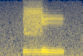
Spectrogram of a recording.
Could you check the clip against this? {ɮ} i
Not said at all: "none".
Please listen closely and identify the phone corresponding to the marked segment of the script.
ɮ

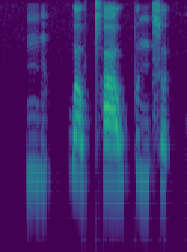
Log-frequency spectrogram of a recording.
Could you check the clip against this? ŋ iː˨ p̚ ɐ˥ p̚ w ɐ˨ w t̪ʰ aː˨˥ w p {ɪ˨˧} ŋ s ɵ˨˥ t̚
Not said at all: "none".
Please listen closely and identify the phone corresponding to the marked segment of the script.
ɪ˨˧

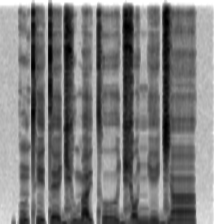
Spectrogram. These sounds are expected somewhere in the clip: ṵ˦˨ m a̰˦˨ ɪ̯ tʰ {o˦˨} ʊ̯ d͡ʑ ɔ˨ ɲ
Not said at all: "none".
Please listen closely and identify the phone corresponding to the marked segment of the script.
o˦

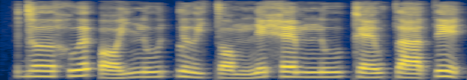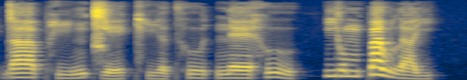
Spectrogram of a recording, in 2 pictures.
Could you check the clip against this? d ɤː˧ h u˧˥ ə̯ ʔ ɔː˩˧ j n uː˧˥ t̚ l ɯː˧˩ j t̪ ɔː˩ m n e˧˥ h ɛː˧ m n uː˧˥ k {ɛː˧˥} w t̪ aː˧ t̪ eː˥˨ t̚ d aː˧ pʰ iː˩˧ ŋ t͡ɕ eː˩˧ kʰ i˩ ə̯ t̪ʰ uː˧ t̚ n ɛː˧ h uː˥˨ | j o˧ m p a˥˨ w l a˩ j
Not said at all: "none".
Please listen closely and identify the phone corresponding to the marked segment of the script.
ɛː˧˥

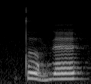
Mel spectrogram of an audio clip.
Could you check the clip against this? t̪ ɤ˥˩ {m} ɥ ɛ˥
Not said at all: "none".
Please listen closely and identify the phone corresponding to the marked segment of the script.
m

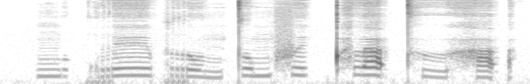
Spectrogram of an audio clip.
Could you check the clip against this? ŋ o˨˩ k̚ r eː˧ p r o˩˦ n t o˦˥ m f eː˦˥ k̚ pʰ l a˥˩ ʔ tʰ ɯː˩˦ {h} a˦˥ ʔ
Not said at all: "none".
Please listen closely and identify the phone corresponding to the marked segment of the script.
h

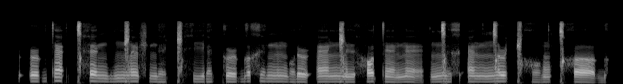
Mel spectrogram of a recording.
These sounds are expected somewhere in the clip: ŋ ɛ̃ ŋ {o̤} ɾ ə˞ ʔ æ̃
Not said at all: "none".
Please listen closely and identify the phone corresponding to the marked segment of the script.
ɔ̤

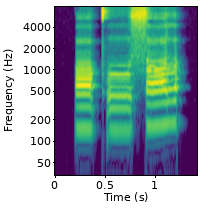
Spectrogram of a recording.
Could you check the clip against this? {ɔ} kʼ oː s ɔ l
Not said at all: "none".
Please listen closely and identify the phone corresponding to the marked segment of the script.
ɔ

